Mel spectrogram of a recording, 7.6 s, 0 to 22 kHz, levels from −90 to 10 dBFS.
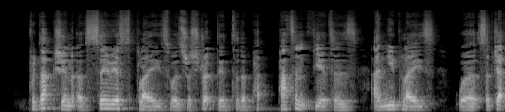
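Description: From start to finish, the speech has a bright but synthetic-sounding top end: s sounds come across gritty and lispy, and the treble carries a metallic sheen rather than natural air, with nothing at all above 14.9 kHz. The likely cause is HE-AAC compression at a low bitrate, which fits roughly 20 kbps. The codec keeps only the lower spectrum and fakes the treble by copying lower bands upward under a coarse envelope, so the rebuilt highs don't match the original harmonics.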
